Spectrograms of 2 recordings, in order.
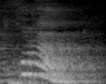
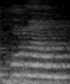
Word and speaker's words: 코란: 자, 코란 이것도 다 같은 건데 이건 영어식 발음, 서구식 발음이 그래서 코란이라고 합니다. 그래서 어떤데 꾸란 이렇게 얘기하는 데가 있고 어디에서 코란 이렇게 얘기하는 데가 있습니다.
